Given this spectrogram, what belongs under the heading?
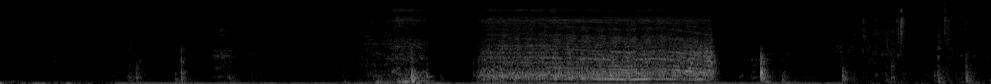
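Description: A power tool drives screws to fasten metal pieces for a cube-shaped sculpture, with a sustained whirring burst in the middle framed by clanks, knocks and handling noises of the metal, no speech.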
